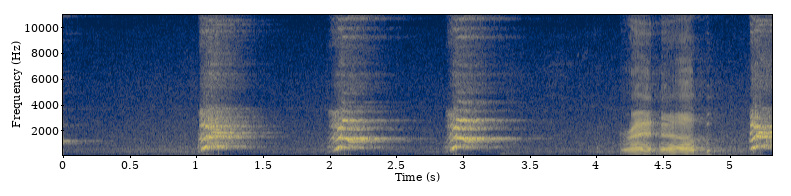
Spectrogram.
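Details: Rahab, a three-month-old Doberman puppy in Cebu City, Philippines, barks at a stuffed toy puppy in October 2009, recorded on a Sony Powershot DSC-W55: four sharp barks about one second apart, then a wavering whine-like yelp, with a person talking softly.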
